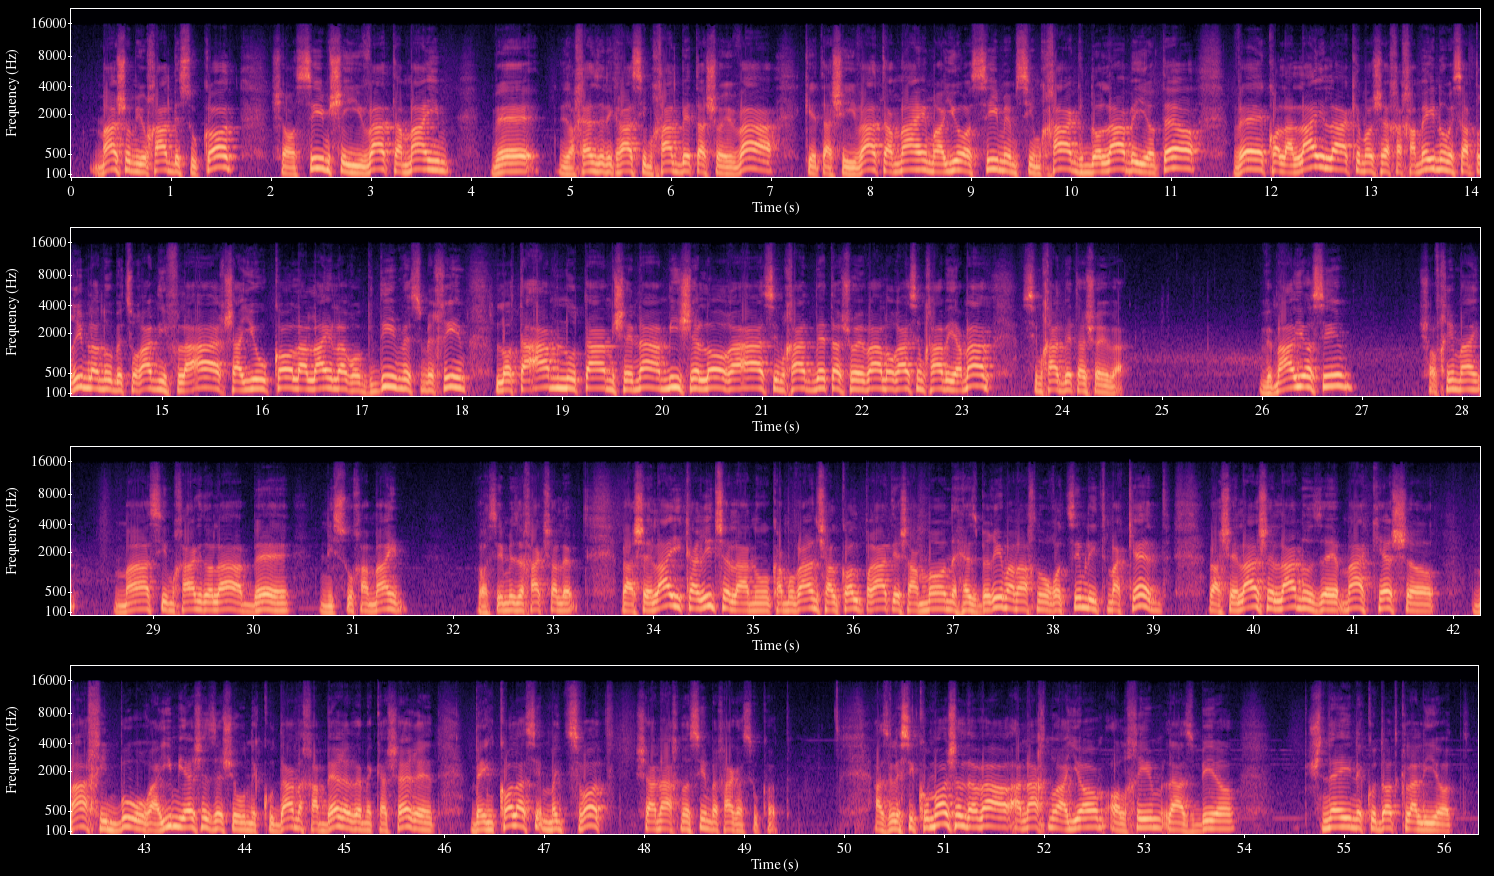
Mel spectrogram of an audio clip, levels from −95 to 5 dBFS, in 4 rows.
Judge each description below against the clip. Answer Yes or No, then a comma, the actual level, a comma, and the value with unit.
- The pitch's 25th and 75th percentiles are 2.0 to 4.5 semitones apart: No, average, 4.9 semitones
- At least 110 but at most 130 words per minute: Yes, average, 120 wpm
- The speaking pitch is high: No, medium, 155 Hz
